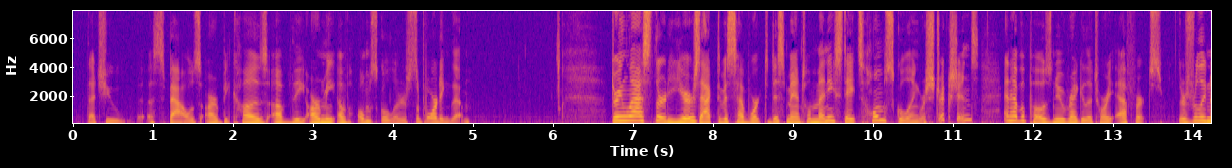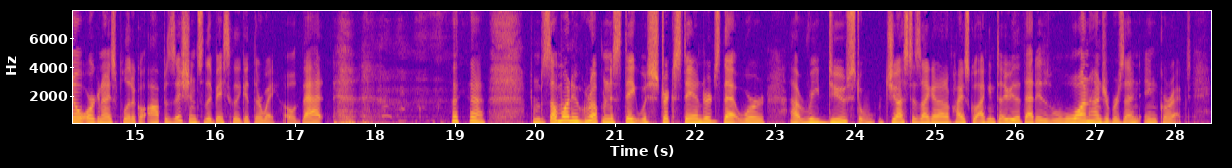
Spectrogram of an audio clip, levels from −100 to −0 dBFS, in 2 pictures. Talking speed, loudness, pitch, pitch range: 165 wpm, -25 LUFS, 200 Hz, 180-225 Hz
